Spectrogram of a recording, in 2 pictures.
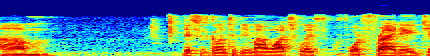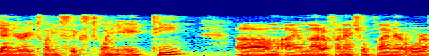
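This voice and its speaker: A man talks at a moderate pace in a fairly low voice. Noticeable background noise runs behind him. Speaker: stock trading youtuber. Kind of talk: tutorial. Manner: hesitant, many fillers.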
